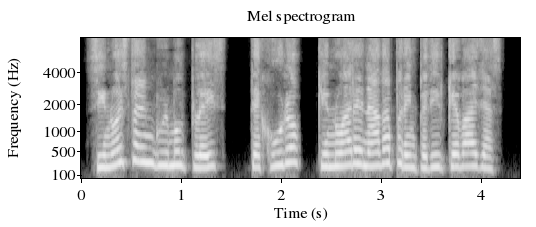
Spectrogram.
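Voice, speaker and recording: A woman's voice: a little high, normal speed, a little mellow, dry recording, clean studio sound, natural voice. A woman as an earnest, anxious teenage girl witch. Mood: urgent, pleading. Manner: urgent and earnest.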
